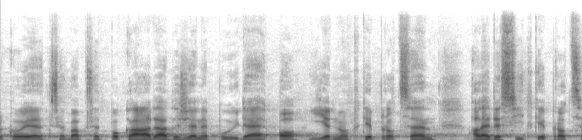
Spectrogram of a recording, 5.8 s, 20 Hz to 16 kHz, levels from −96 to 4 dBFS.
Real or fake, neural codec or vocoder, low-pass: fake; codec, 44.1 kHz, 7.8 kbps, Pupu-Codec; 14.4 kHz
